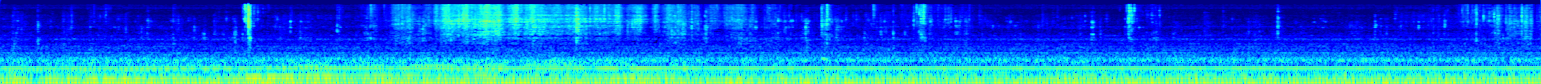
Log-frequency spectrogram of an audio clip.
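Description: Chewing and small mouth clicks from someone eating a burger, over the steady low hum of a car interior. A brief rustle comes about four seconds in.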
